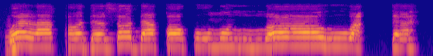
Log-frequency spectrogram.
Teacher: Jangan dipanjangkan karena nggak ada mat setelah dah.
